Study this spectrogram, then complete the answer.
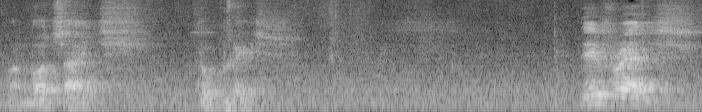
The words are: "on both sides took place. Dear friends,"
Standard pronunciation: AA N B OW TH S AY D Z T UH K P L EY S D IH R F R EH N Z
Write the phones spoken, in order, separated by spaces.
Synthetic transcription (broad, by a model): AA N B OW T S AY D S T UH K P L EY S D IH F R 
